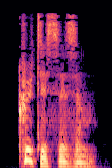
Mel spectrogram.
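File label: "criticism", British English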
